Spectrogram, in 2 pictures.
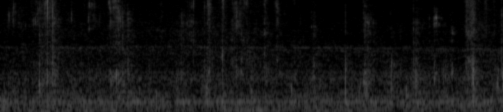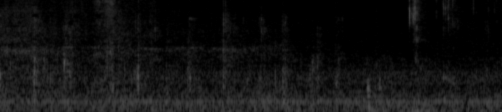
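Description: Faint chewing of fried chicken and fries, with many small mouth clicks and crunches scattered throughout. A faint steady hum runs underneath.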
